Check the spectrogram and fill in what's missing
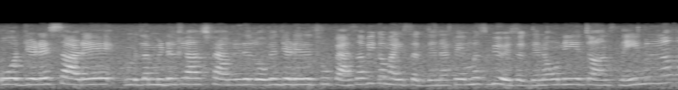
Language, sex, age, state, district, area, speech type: Dogri, female, 18-30, Jammu and Kashmir, Reasi, urban, spontaneous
